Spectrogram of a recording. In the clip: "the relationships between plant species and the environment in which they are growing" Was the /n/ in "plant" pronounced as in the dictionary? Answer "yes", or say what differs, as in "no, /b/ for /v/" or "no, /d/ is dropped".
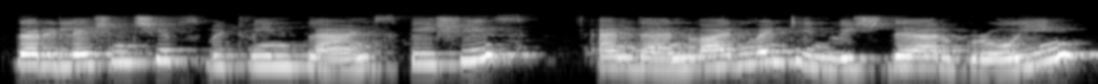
yes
